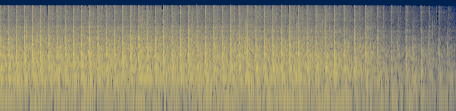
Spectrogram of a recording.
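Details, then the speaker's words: Treadle (foot-pedal) sewing machine running after full service: upper part opened and cleaned, thread and fabric lint removed, oiled, belt refitted; previously heavy and loud, now crisp even clatter about four stitches a second, easing as treadle slows, light with no drag. "और ये कितनी fast चल रही है, क्योंकि इसकी हमने पूरी सफाई कर दी है और जितना भी इसके अंदर धागा वगैरह था, रोए थे फैब्रिक के, वो सब हमने निकाल दिए हैं।"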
